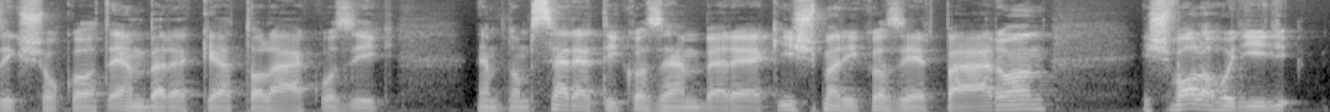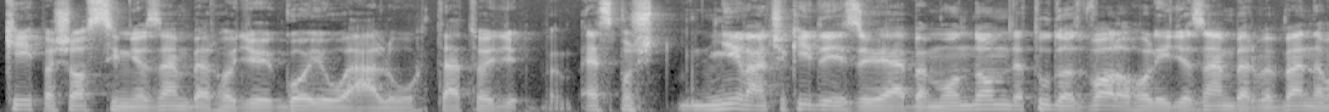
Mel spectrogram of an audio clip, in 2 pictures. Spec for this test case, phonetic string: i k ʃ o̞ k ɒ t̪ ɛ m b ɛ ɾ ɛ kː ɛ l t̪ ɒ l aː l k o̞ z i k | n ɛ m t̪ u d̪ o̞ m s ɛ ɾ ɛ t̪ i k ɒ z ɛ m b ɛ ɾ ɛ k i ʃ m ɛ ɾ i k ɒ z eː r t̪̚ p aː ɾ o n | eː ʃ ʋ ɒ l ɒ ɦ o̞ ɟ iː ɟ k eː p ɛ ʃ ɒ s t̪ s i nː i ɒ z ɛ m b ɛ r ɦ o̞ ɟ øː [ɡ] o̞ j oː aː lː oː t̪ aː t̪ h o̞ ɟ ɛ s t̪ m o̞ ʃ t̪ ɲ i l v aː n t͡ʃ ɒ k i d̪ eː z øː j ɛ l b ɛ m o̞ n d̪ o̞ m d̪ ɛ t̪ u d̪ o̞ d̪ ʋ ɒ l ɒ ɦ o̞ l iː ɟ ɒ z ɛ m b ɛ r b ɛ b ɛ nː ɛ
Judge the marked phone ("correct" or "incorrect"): correct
